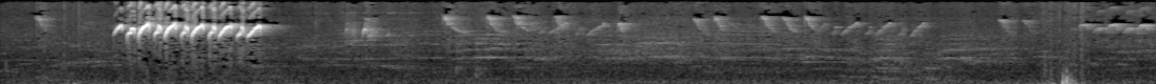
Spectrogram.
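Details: Pied triller song used as a lure for flocks of other pied trillers: a loud one-second burst of rapid, evenly repeated high chirps, followed by many fainter high chirps and twitters from other birds in the background.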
